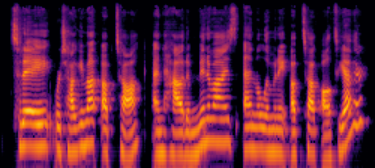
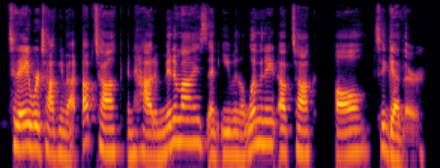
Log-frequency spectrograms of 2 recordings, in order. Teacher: One had rising intonation and one had falling intonation.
